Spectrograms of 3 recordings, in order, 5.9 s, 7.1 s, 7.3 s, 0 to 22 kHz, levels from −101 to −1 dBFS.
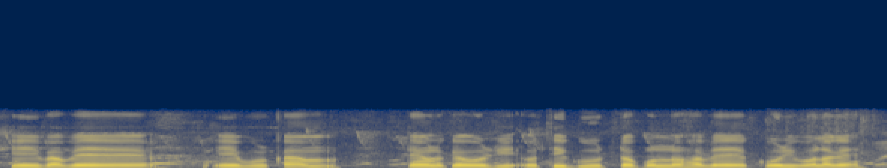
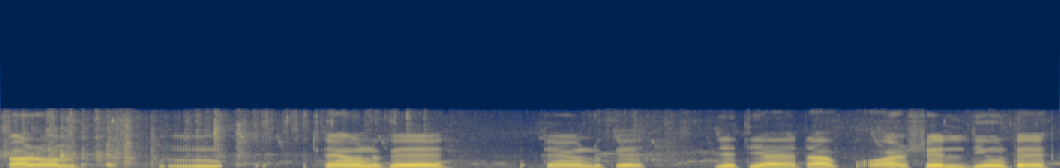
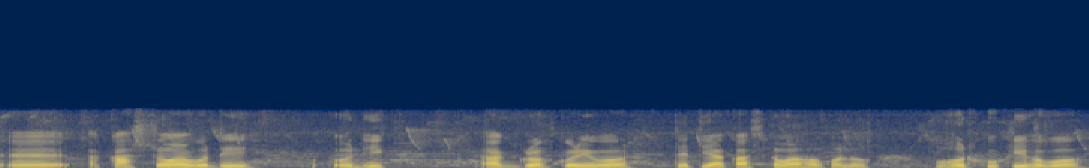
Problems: constant background noise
